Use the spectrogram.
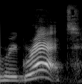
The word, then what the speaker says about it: regret: No caso, a primeira sílaba não é tônica, somente a última. Então, quando ele termina em consoante, vogal, consoante, e essa sílaba, essa última sílaba é a tônica, nós dobramos.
